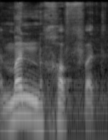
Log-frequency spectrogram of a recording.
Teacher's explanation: اظہار کا حکم ہے، بغیر غننے کے ادا کریں گے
